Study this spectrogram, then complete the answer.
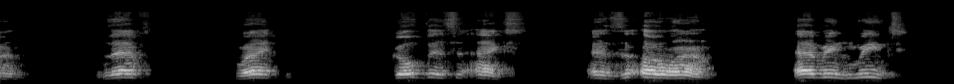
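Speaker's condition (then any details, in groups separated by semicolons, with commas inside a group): ALS; affects legs and lungs; burning in lungs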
